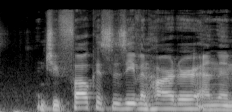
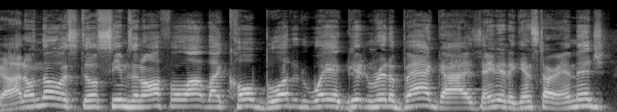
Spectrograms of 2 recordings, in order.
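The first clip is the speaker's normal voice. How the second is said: a hint of a troubled gruff hero; Ben voice; 7 semitones higher than usual. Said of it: "he's like".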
